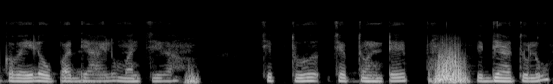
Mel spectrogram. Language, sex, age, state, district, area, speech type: Telugu, male, 18-30, Telangana, Nalgonda, urban, spontaneous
